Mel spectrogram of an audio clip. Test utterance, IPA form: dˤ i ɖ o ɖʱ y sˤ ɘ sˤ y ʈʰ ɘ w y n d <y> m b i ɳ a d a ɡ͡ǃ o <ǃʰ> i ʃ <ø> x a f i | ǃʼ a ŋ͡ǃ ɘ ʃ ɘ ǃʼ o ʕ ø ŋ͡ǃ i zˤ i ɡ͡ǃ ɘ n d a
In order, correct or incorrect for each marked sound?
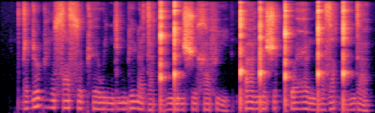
correct, incorrect, correct

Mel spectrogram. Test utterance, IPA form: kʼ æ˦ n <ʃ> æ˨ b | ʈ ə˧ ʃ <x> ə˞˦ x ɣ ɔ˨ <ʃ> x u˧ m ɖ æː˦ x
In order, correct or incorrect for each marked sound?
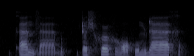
incorrect, correct, incorrect

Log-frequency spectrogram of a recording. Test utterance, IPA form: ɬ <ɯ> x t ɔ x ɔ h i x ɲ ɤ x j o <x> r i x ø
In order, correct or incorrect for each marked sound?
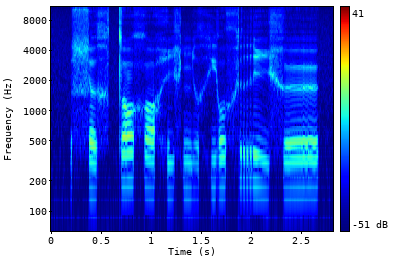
incorrect, correct

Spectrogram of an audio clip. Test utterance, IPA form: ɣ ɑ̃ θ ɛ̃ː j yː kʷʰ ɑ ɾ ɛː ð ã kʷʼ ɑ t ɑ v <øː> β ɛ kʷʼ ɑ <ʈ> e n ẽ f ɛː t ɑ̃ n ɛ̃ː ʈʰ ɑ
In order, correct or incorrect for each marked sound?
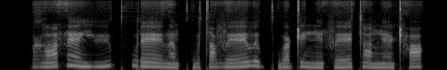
incorrect, correct

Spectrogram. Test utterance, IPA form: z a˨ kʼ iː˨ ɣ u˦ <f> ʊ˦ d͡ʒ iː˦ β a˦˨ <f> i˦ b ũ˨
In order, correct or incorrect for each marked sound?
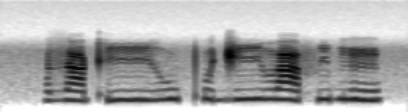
incorrect, correct

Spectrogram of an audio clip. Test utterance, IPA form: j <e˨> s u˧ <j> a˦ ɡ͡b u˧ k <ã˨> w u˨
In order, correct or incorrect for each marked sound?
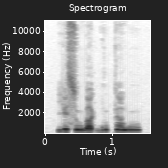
correct, incorrect, correct

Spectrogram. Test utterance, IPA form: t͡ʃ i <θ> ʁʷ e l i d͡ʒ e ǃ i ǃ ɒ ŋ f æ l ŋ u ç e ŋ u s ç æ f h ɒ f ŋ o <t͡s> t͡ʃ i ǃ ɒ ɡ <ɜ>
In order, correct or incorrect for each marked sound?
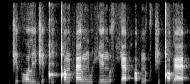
correct, correct, incorrect

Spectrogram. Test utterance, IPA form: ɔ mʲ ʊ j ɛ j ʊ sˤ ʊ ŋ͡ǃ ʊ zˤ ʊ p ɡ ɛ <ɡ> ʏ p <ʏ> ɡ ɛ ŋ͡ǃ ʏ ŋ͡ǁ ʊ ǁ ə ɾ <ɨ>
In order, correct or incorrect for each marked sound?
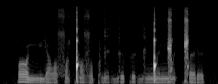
correct, correct, incorrect

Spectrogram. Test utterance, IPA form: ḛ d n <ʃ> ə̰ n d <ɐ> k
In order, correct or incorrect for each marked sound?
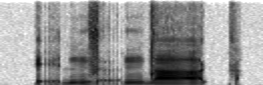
incorrect, incorrect

